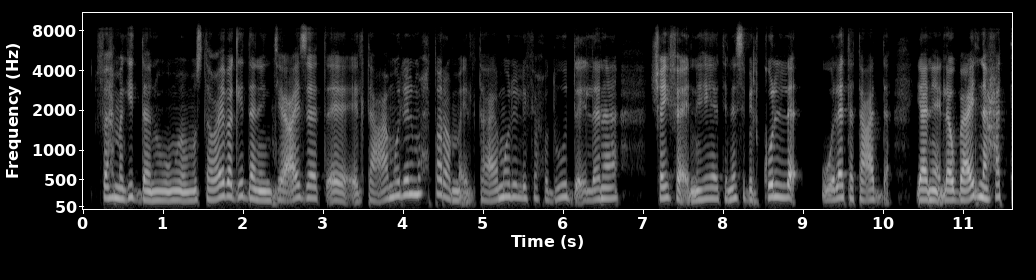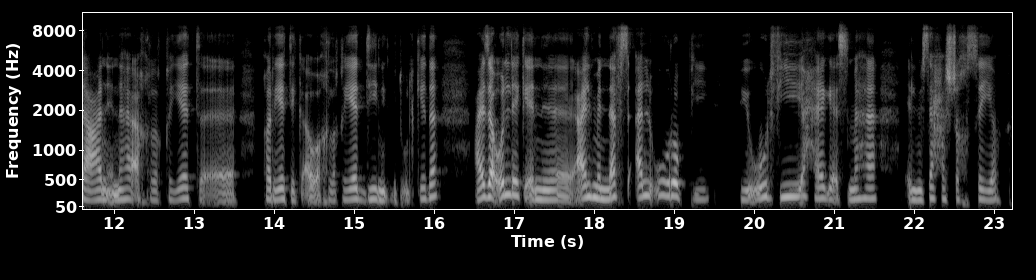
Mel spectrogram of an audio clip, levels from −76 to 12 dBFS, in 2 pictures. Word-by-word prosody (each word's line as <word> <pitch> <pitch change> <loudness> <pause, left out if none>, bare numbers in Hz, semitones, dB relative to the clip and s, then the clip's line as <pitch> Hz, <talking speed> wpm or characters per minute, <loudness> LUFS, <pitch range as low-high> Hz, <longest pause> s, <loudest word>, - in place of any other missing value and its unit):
فاهمة 195 -2 0
جدًا 160 -5 -1
وم 150 -1 +1
مستوعبة 180 +7 +1
جدًا 210 -4 -2
أنتِ 155 -2 +1
عايزة 195 +1 +2
ت 185 - -12
التعامل 160 - -2
المحترم، 250 - 0
التعامل 170 +8 -4
اللي 200 -2 -4
في 190 +1 -13
حدود 185 +4 -8
اللي 155 +3 -2
أنا 185 +2 -1 0.4
شايفة 190 0 +2
إن - - -1
هي 180 +3 -1
تناسب 180 +1 -2
الكل 205 +3 +2 0.3
ولا 195 +4 +2
تتعدى، 185 -3 -3 0.4
يعني 165 -1 +5
لو 160 -1 +5
بعدنا 185 +6 +5
حتى 210 +2 -1
عن 165 +2 +3
إنها 175 +1 0
أخلاقيات 165 +4 -5
آآ 285 0 -6 0.3
قريتِك 170 -3 -1
أو - - -1
أخلاقيات 165 +3 -1
دينِك 160 0 -2
بتقول - - -12
كده، 210 +5 -1 0.4
عايزة 200 +5 +7
أقول 230 +4 +5
لِك 235 -1 +2
إن 165 0 +2 0.4
عِلم 205 +1 +5
النَفْس 185 +4 +2
الأوروبي 225 -5 -1 0.4
بيقول 185 +5 -2
فيه 210 +3 0
حاجة 185 -2 -2
اسمها 180 +2 -1 0.4
المساحة 160 +4 -2
الشخصية، 165 -1 -1
180 Hz, 130 wpm, -24 LUFS, 165-205 Hz, 0.4 s, عايزة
